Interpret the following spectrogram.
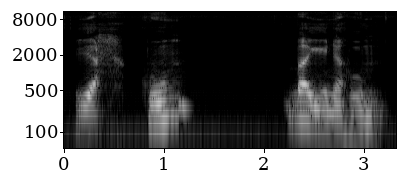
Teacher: membaca juga dengan Idam Kabir dengan memasukkan mim ke dalam ba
